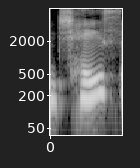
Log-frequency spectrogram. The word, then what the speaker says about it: Chayse: Today I have with me Chayse, who, first of all, is not spelled the regular way. It's spelled C-H-Y. So close. C-Y? C-H-A-Y-S-E. Shocking.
